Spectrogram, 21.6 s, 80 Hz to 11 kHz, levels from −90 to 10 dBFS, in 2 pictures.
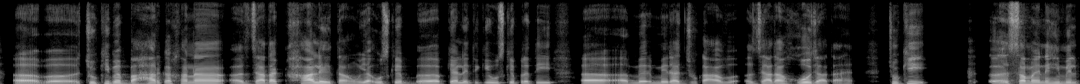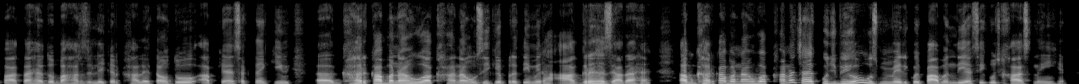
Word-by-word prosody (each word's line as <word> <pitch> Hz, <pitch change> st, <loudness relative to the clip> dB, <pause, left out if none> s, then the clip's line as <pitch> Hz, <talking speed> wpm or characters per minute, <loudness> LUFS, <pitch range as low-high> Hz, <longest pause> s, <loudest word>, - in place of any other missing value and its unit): अ -, -, 0 dB, 0.3 s
ब 115 Hz, -1 st, 0 dB
चूँकि 180 Hz, +3 st, -3 dB
मैं 195 Hz, -1 st, +2 dB
बाहर 150 Hz, +4 st, +2 dB
का 180 Hz, -, 0 dB
खाना 165 Hz, 0 st, +1 dB, 0.2 s
अ, 155 Hz, -, -3 dB
ज़्यादा 125 Hz, +6 st, +3 dB
खा 155 Hz, +2 st, +6 dB
लेता 130 Hz, -7 st, +3 dB
हूँ 105 Hz, +2 st, -5 dB
या 120 Hz, -, +3 dB
उसके 140 Hz, +5 st, -2 dB
ब 120 Hz, -5 st, 0 dB
कह 140 Hz, -, +1 dB
लेते 145 Hz, +2 st, -5 dB
कि 155 Hz, +2 st, -7 dB
उसके 145 Hz, +2 st, -3 dB
प्रति 155 Hz, +1 st, -4 dB, 0.3 s
अ -, -, +3 dB
अ, 115 Hz, -1 st, +2 dB
मे 145 Hz, +3 st, -1 dB
मेरा 135 Hz, +2 st, 0 dB
झुकाव 130 Hz, +2 st, -3 dB
ज़्यादा 125 Hz, +3 st, +2 dB, 0.2 s
हो 180 Hz, +2 st, +6 dB
जाता -, -, -2 dB
है। -, -, -14 dB, 0.4 s
चूँकि 200 Hz, +1 st, -2 dB, 0.8 s
अ, 185 Hz, -, +1 dB
समय 180 Hz, +2 st, +4 dB
नहीं 175 Hz, 0 st, -2 dB
मिल 165 Hz, -1 st, -2 dB
पाता 125 Hz, 0 st, -1 dB
है 130 Hz, -1 st, -3 dB
तो 135 Hz, +1 st, -4 dB
बाहर 130 Hz, 0 st, -3 dB
से 125 Hz, -, -12 dB
लेकर 125 Hz, +1 st, -6 dB
खा 115 Hz, -, -6 dB
लेता 120 Hz, +5 st, -2 dB
हूँ, 165 Hz, -, -1 dB
तो 180 Hz, -1 st, +2 dB
आप 140 Hz, -4 st, -6 dB
कह 145 Hz, -1 st, -3 dB
सकते 150 Hz, +3 st, -8 dB
हैं 165 Hz, -, -6 dB
कि 180 Hz, 0 st, -8 dB, 0.3 s
अ, 120 Hz, -1 st, +3 dB
घर 145 Hz, +9 st, 0 dB
का 220 Hz, -, +10 dB
बना 180 Hz, -1 st, +4 dB
हुआ 180 Hz, +3 st, +4 dB
खाना 145 Hz, +6 st, -2 dB
उसी 180 Hz, +2 st, -4 dB
के 190 Hz, +1 st, -3 dB
प्रति 170 Hz, -2 st, -6 dB
मेरा 155 Hz, +3 st, -6 dB, 0.2 s
आग्रह 145 Hz, +8 st, +2 dB
ज़्यादा 110 Hz, -5 st, +1 dB
है। 110 Hz, -, -7 dB, 0.3 s
अब 210 Hz, -2 st, +7 dB
घर 200 Hz, +2 st, 0 dB
का 265 Hz, +4 st, +2 dB
बना 230 Hz, -2 st, 0 dB
हुआ 225 Hz, +1 st, +1 dB
खाना 220 Hz, +8 st, -1 dB
चाहे 245 Hz, -5 st, +2 dB
कुछ 225 Hz, -4 st, -6 dB
भी 220 Hz, +2 st, -3 dB
हो, 215 Hz, +2 st, +3 dB
उसमें 205 Hz, -10 st, -3 dB
मेरी 185 Hz, -1 st, 0 dB
कोई 190 Hz, +1 st, -2 dB
पाबंदी 140 Hz, +2 st, +2 dB
ऐसी 140 Hz, +2 st, -6 dB
कुछ 145 Hz, 0 st, -8 dB
खास 115 Hz, +1 st, 0 dB
नहीं 115 Hz, +3 st, -10 dB
है, -, -, -14 dB
150 Hz, 225 wpm, -23 LUFS, 125-180 Hz, 0.8 s, का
